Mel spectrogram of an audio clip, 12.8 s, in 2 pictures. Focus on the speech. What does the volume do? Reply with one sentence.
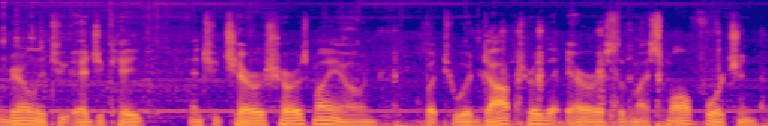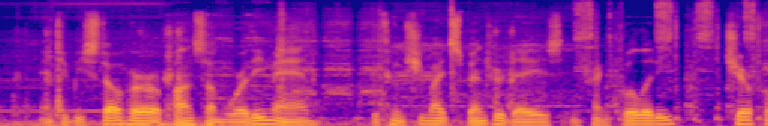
The loudness of the speech stays about the same.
